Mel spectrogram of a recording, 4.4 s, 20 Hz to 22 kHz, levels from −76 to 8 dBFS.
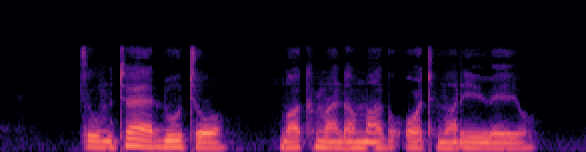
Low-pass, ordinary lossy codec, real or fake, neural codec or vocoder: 7.2 kHz; none; fake; codec, 16 kHz, 1 kbps, FunCodec, trained on LibriTTS, 50 frames a second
